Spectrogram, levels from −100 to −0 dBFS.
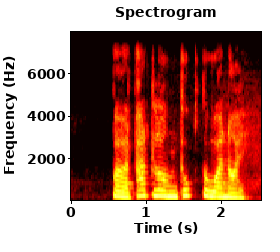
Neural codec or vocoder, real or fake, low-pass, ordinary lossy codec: none; real; 7.2 kHz; none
